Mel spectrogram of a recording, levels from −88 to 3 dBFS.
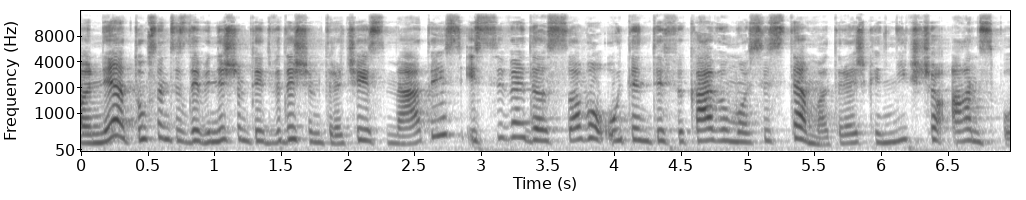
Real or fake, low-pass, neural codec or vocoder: real; 14.4 kHz; none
